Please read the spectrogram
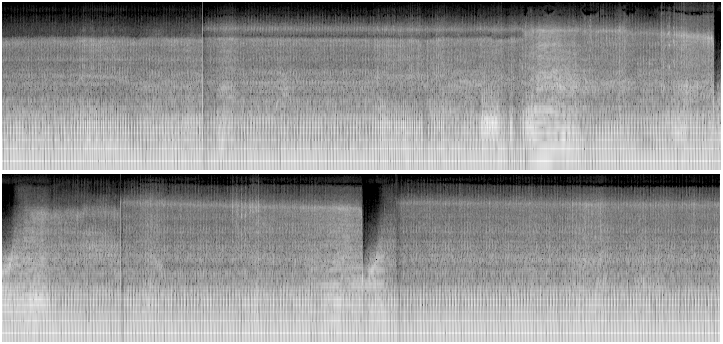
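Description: Off-road motorcycle engine running under way on a trail, with the revs rising and falling several times between about ten and fifteen seconds in and again a little past twenty seconds.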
